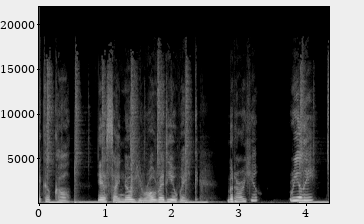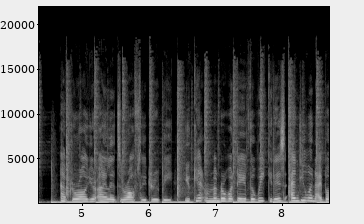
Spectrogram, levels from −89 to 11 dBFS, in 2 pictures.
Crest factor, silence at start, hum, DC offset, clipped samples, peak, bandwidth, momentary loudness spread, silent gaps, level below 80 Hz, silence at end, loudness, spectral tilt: 16 dB; 0 s; none; under 0.1%; under 0.1%; -2 dBFS; 17 kHz; 9 LU; none; -30 dBFS; 0 s; -19 LUFS; -6 dB/octave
